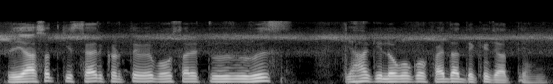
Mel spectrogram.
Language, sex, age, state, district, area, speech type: Urdu, male, 30-45, Bihar, Supaul, urban, spontaneous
